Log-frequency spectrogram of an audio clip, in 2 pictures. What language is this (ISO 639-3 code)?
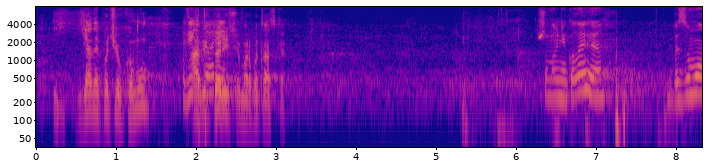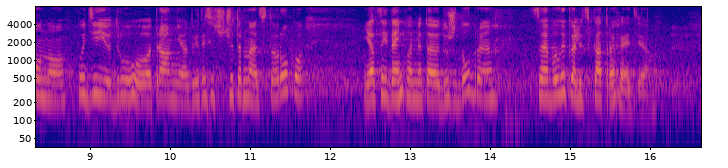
ukr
